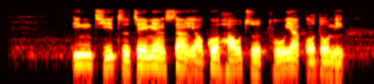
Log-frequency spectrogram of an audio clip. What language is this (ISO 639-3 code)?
zho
